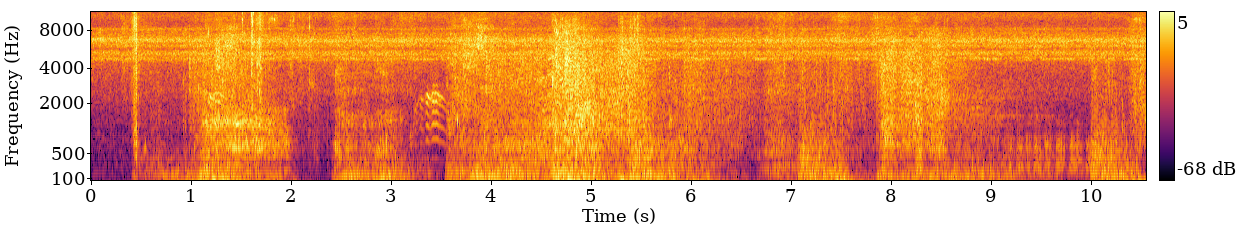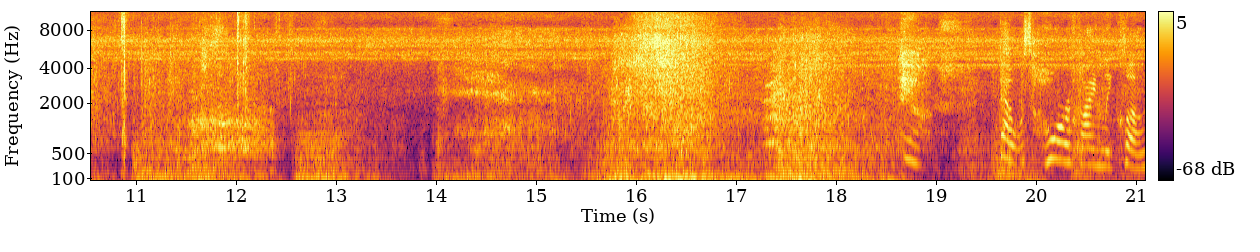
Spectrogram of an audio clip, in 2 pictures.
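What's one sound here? A large monster roars and stomps heavily nearby.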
